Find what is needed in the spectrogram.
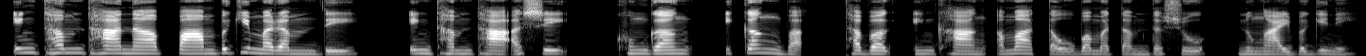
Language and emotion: Manipuri, neutral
